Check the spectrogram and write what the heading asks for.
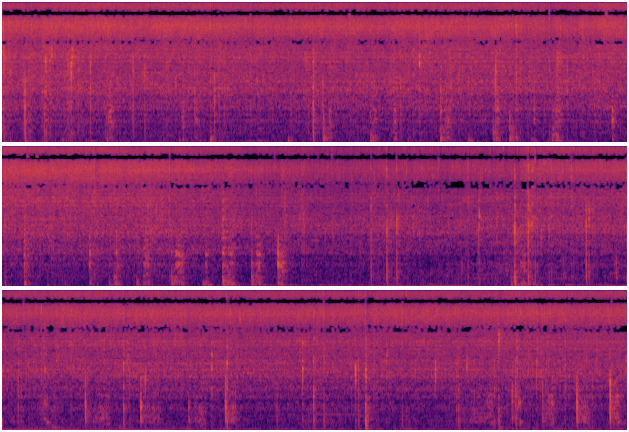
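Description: Sliced ham sizzling in oil in a frying pan, stirred and pushed around with a spatula, with a steady hiss and many small pops and clicks.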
